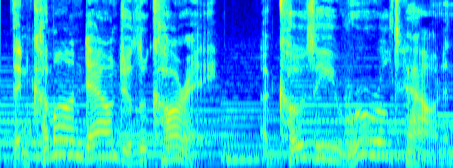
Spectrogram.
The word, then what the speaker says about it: Le Carré: First up, we see numerous shots of Le Carré, which, thanks to York's narration, I know how to properly pronounce. Then come on down to Le Carré, a cozy rural town in the great state of Louisiana.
